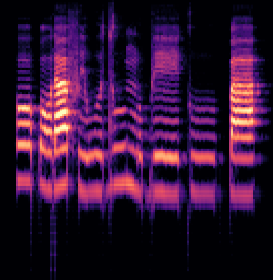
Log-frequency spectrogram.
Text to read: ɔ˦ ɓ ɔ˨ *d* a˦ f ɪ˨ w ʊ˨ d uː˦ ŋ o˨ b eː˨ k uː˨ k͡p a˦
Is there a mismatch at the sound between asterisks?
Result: yes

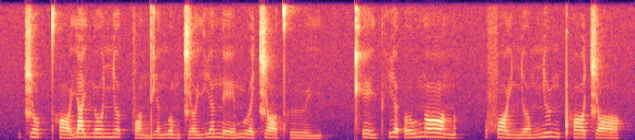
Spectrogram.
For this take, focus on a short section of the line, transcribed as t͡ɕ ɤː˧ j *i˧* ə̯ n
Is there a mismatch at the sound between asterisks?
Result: no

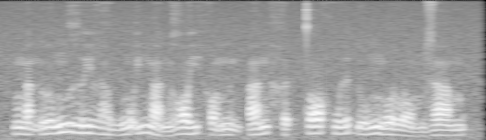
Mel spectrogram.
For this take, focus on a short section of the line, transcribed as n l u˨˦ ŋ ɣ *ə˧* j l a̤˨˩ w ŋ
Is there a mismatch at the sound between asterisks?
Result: yes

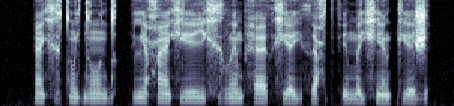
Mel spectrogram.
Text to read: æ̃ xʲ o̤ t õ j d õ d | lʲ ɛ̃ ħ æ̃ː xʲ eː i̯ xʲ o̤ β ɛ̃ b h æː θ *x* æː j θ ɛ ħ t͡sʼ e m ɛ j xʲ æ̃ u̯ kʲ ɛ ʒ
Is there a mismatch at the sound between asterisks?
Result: yes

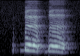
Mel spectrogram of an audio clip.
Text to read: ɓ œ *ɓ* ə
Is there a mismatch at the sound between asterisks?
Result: no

